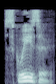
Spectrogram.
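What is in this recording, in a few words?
"squeezer", English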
